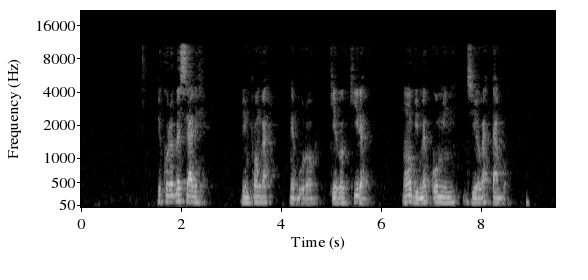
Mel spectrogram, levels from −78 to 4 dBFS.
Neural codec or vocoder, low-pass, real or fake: vocoder, 44.1 kHz, 128 mel bands every 512 samples, BigVGAN v2; 10.8 kHz; fake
